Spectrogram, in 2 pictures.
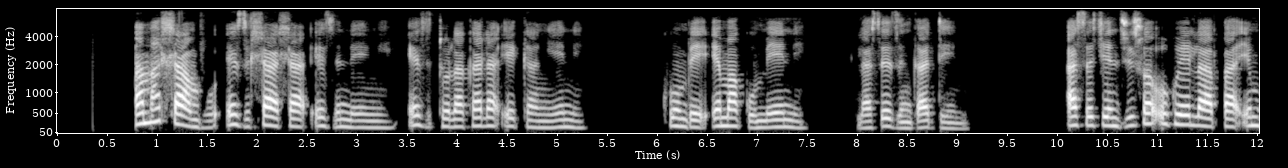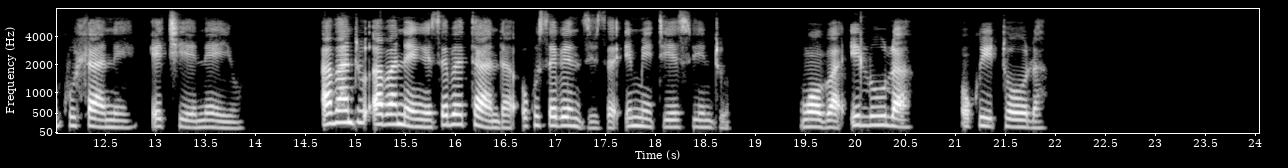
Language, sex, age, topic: North Ndebele, male, 50+, health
